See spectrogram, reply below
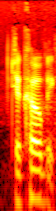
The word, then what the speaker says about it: Jacoby: On television, Herschel Bernardi starred in his own series, Arnie, and played Lieutenant Jacoby on Peter Gunn. – Jacoby. Thank you. – Okay, long O.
